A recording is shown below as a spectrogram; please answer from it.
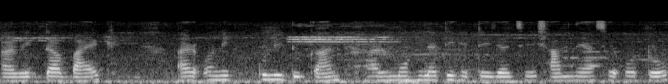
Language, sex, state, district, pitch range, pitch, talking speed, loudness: Bengali, female, Tripura, West Tripura, 130-190 Hz, 180 Hz, 125 wpm, -16 LUFS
